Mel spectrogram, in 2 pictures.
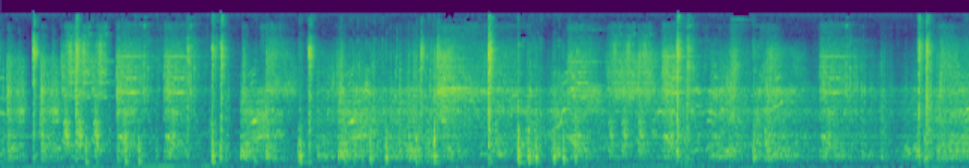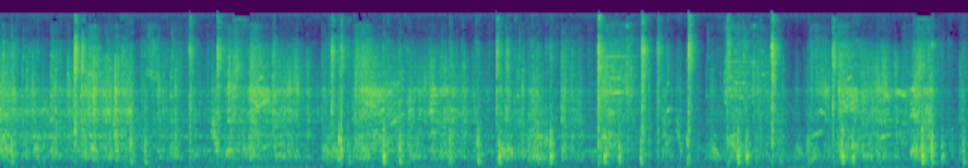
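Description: Punches and kicks thud from a television speaker.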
